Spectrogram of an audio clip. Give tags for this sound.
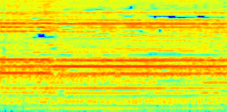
fx glitch pitch pitched processed strech time vocal

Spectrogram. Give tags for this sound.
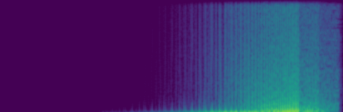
electro fx hardstyle hit house stab

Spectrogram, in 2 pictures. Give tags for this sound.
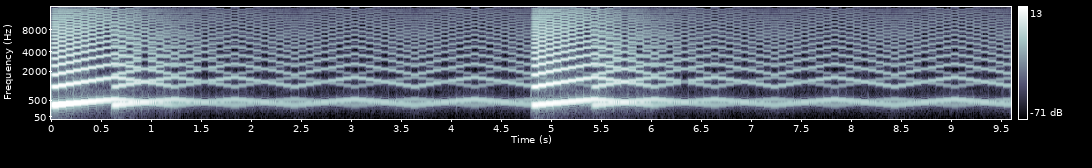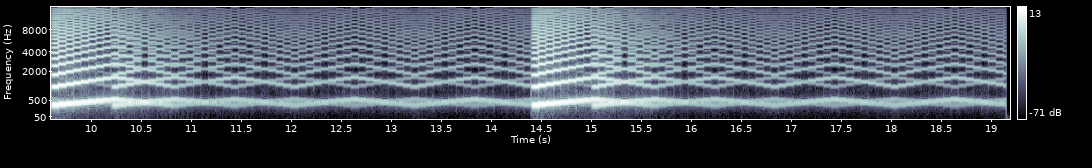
alert alerts arp16 cell cell-phone cellphone mojo mojomills phone ring ring-tone ringtone

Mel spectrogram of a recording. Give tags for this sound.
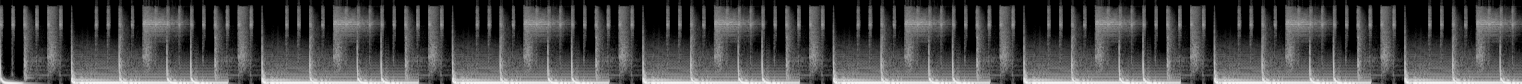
club bass 808 loop techno drums drum dance beat hard house trance electronic

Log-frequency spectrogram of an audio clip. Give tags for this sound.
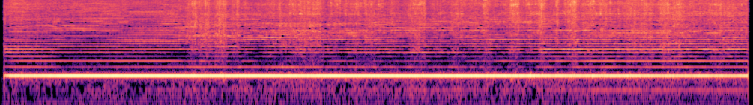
auto-shaver shave shaver shaving

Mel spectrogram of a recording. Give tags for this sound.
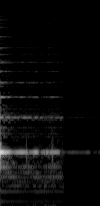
lead overdriven

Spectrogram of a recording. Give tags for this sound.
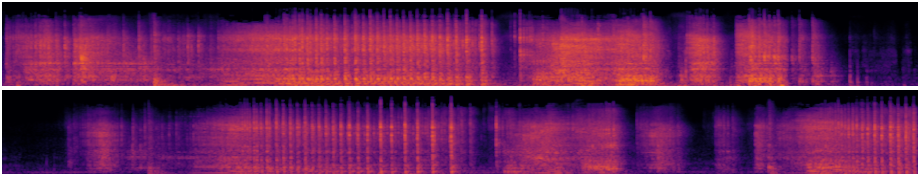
bathroom creak door field-recording interior outhouse porta-potty

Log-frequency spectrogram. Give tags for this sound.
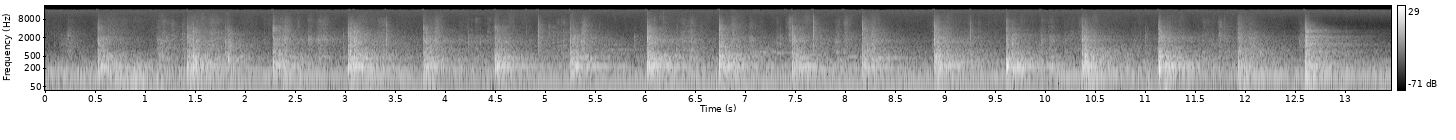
footsteps stairs

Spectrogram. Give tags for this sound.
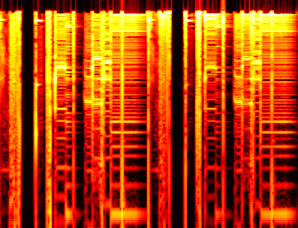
Abstract Loop Percussion

